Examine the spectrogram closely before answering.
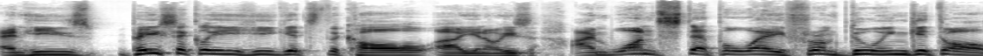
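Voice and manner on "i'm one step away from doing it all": put-on awful German accent, pitched up. Recapping the origin story, voicing the character in his lab, in awful German accent. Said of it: "This is my awful, awful German accent".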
